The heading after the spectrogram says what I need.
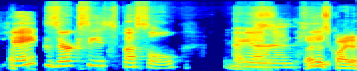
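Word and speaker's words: Jake Xerxes Fussell: It's Jake Xerxes Fussle.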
